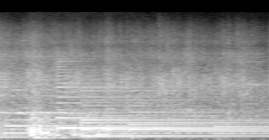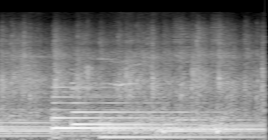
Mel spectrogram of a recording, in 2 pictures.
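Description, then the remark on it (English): A crowd claps steadily and continuously, a dense wash of applause running under sustained, droning keyboard chords that shift once midway through. “Clap if you don't want Ebola to come to Ghana.”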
